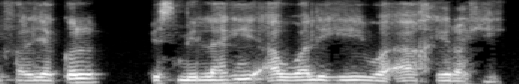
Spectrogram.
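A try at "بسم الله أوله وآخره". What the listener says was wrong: Bismillahi awwalahu wa akhirahu. Nah, huna kata tibai laisa awwalihi, laisa awwalahi, lakin awwalahu, wa kadzalika akhirahu. Nah, domirha la naqul bil kasra illa madza, illa harokah, ya, al harakatu allati qablaha al kasra au al harfu alladhi qablaha al ya as-sakinah.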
